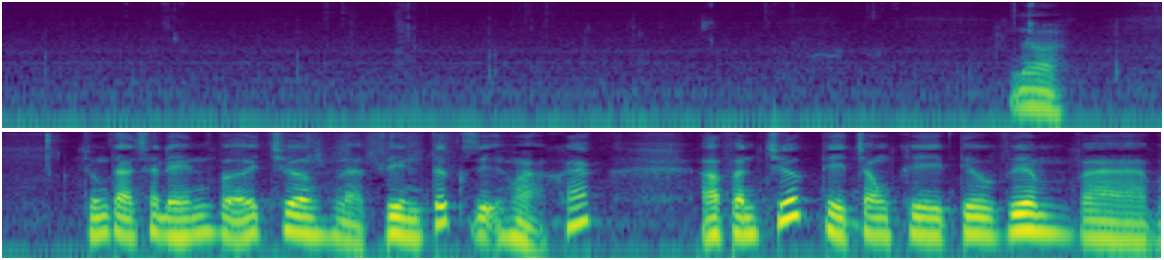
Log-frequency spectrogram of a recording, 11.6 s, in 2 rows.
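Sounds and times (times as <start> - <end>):
speech: 5.0 - 5.4, 6.2 - 11.5
mouse scratching and rustling in the house: 6.9 - 8.3.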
